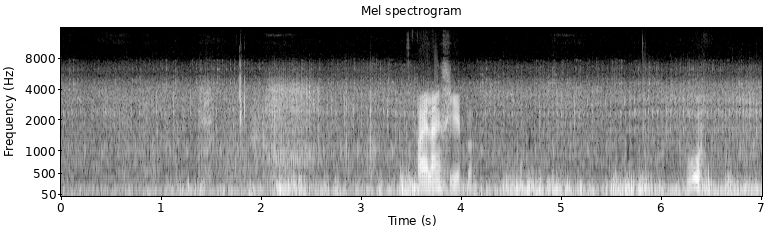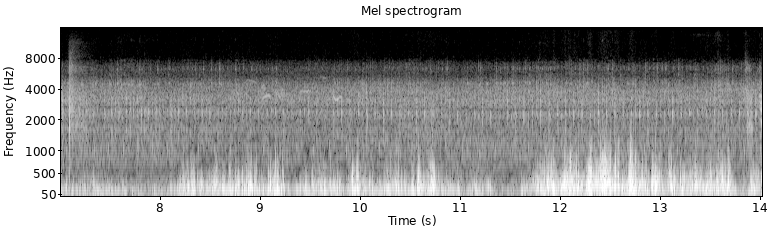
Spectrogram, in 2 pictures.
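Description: Engine of a small homemade sugarcane-spraying tractor running as it drives across a plowed field, with a man's voice over it.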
